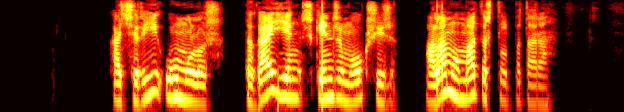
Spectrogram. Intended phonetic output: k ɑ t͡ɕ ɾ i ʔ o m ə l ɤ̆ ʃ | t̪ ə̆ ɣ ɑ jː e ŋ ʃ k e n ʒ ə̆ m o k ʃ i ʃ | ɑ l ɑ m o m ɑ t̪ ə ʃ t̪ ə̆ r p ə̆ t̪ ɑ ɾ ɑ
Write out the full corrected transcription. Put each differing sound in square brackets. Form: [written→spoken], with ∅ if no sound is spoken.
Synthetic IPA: k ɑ t͡ɕ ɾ i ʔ [o→u] m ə l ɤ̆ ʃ | t̪ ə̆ ɣ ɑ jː e ŋ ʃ k e n ʒ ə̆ m o k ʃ i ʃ | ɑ l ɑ m o m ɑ t̪ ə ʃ t̪ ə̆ [r→l] p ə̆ t̪ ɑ ɾ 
